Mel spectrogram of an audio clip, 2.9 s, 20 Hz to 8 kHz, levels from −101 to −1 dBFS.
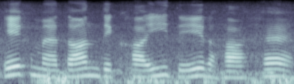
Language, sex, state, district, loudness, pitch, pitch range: Hindi, female, Madhya Pradesh, Katni, -17 LUFS, 210 Hz, 195-230 Hz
